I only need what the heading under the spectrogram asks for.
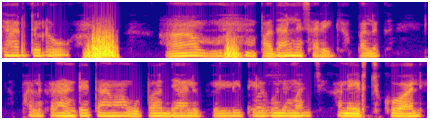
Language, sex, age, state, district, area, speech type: Telugu, male, 18-30, Telangana, Nalgonda, urban, spontaneous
